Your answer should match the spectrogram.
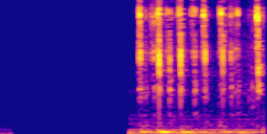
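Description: Rapid computer keyboard typing, a quick run of many keystrokes starting about a second in and lasting about a second.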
